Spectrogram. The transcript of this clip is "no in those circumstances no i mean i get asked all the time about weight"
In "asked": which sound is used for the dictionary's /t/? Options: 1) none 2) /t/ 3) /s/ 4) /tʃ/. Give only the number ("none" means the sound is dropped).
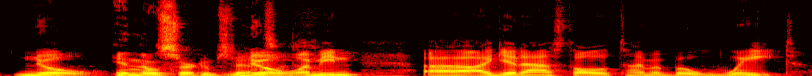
2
